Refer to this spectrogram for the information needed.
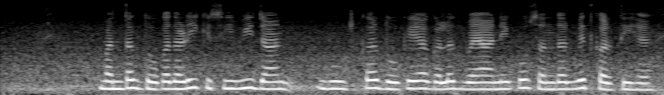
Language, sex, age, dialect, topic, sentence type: Hindi, female, 18-24, Kanauji Braj Bhasha, banking, statement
